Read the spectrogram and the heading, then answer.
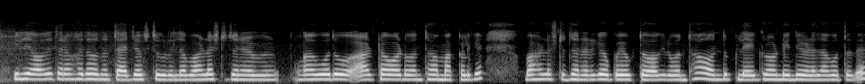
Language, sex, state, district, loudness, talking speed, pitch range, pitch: Kannada, female, Karnataka, Dakshina Kannada, -13 LUFS, 125 wpm, 220-235 Hz, 225 Hz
